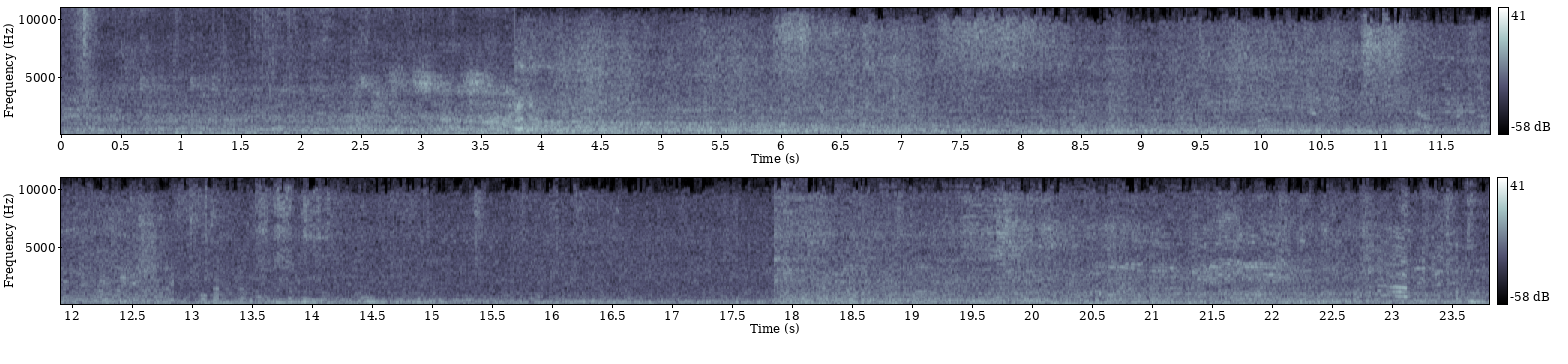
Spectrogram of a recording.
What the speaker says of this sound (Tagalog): Wild din ang train dito Parang ka nasa roller coaster.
